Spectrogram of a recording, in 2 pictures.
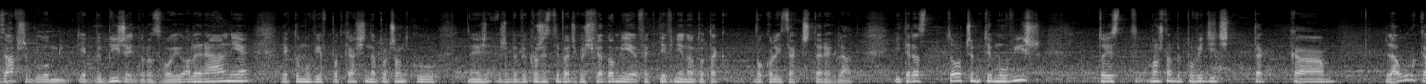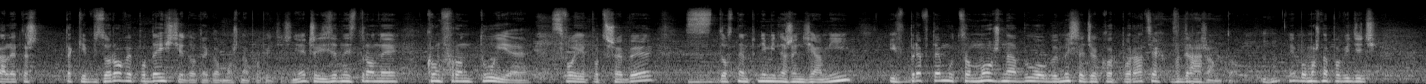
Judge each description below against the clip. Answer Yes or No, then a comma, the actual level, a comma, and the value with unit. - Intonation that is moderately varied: Yes, average, 3.9 semitones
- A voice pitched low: Yes, low, 130 Hz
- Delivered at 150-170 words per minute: Yes, fast, 160 wpm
